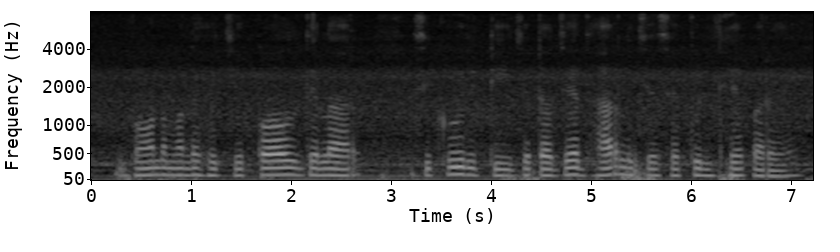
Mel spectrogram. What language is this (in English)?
Bangla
